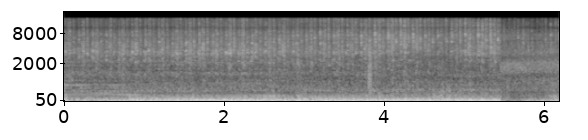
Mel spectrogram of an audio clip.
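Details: 1974 AMC Javelin, sat about 20 years, with AC on: deep uneven idle with a loping roughly three-per-second low beat that never settles — rough running, transmission also slips; cause not confirmed.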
